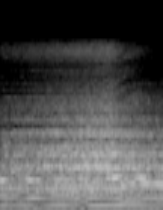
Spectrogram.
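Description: Eerie background music with sustained synthesizer tones.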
